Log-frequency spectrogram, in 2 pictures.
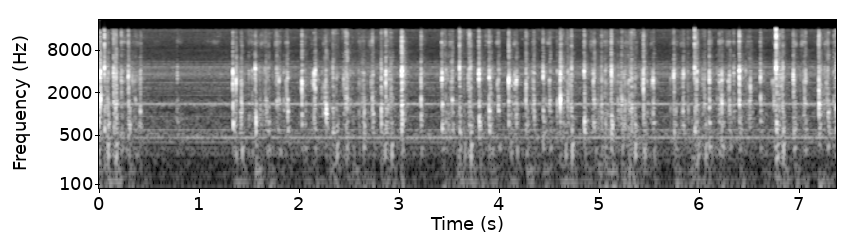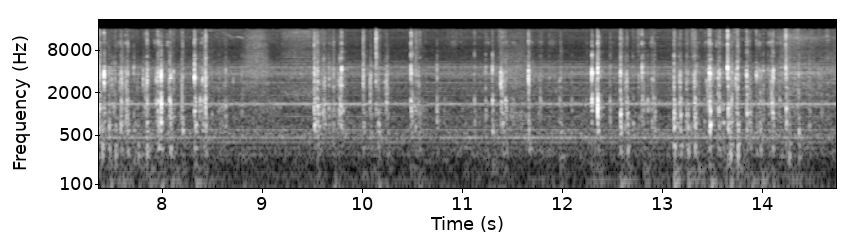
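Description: Both hands type with their fingertips on a full-size Corsair K35 plastic mechanical keyboard with red-backlit plastic keys. The result is a rapid, continuous stream of short, bright, clacky key clicks that die away almost instantly, with brief pauses between bursts and a faint steady hum underneath.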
